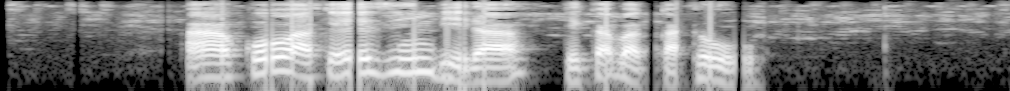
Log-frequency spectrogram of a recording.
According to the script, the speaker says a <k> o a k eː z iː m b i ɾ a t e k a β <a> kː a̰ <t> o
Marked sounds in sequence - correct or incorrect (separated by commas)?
correct, correct, correct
